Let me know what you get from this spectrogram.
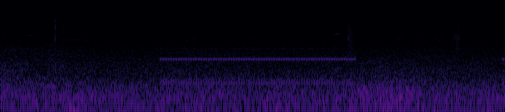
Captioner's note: line ringing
